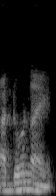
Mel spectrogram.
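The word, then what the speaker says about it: אֲדֹנָי: Ya, kalau kita bahasanya bacanya Adonai, ya kan.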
